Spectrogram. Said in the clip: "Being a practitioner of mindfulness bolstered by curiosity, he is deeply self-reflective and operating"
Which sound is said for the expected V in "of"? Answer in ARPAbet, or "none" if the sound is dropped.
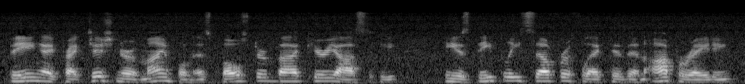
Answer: V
